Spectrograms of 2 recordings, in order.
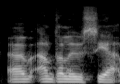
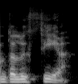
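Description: First: The name is pronounced in an anglicized way. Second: The name is pronounced in a native Spanish way. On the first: The speaker calls it wrong. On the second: The speaker calls it right.

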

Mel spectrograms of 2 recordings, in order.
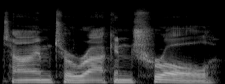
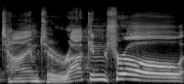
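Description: First: It is said with a sigh and frustration. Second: It is said cheerfully and with enthusiasm.

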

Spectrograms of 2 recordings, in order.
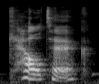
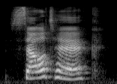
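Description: First: The word begins with a hard K sound. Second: The word begins with a soft S sound. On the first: This is the modern way of saying it. "the modern pronunciation is Celtic, like with a K sound" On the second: This is the older way of saying it. "the early pronunciation with an S sound"

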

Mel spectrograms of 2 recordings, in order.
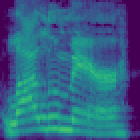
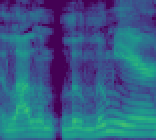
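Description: First: The name is said with a plain American accent. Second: The name is said with a French-sounding accent. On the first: The school is an ordinary place in Indiana. The speaker calls it right. "No, it's in Indiana" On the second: The school sounds like it is somewhere fancy in Europe. The speaker calls it wrong. "I'm trying to say it like it's up in the Alps somewhere"

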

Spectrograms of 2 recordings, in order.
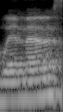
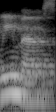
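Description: First: The first syllable sounds like the start of 'women'. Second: The first syllable does not sound like 'women'. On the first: "I intended for it to be called WIMOs because it sounds like women" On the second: "I've seen a lot of people just like to say WIMOs"

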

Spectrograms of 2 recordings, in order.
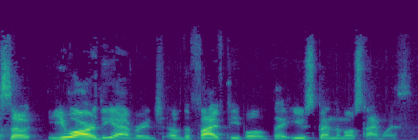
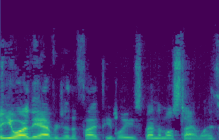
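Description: First: It is said slowly and deliberately. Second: It is said at a normal pace.

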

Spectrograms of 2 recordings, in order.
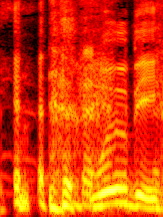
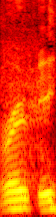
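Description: First: The name begins with a W sound. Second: The name begins with an R sound.

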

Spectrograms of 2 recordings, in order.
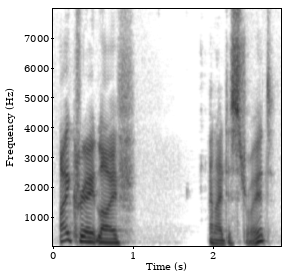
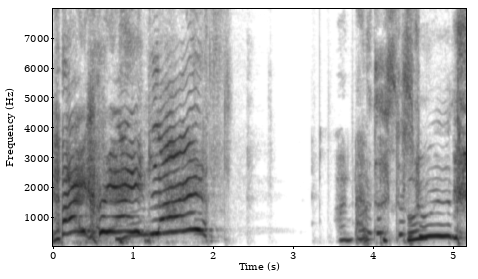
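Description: First: The line is read plainly and innocuously. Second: The line is delivered with sinister inflection.

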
